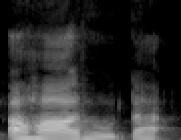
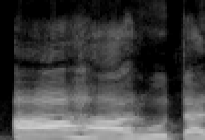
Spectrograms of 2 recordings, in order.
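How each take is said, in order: First: The first vowel is short. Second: The first vowel is long. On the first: The speaker calls it wrong. "ना कि" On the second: The speaker calls it right.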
